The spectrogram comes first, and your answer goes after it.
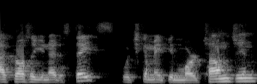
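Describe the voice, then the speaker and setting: In an Argentine accent, a man with a medium pitch speaks at a very fast pace. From Argentina, Buenos Aires. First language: Spanish. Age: 30s. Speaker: rental management company owner. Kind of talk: webinar presentation. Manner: halting, repeats words.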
